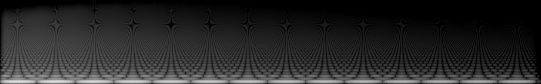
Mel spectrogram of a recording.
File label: SYNTH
